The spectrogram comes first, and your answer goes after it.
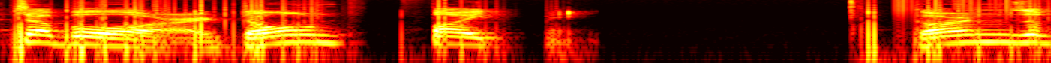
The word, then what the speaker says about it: Tabor: Maybe that's why it's called Taber because it's supposed to rhyme with labor. I'm still going to call it Tabore.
